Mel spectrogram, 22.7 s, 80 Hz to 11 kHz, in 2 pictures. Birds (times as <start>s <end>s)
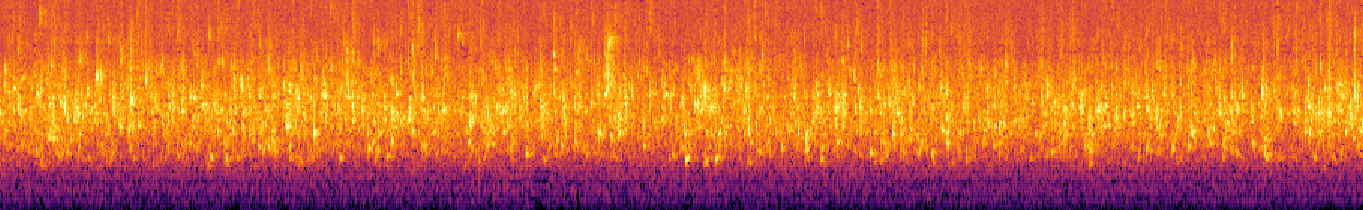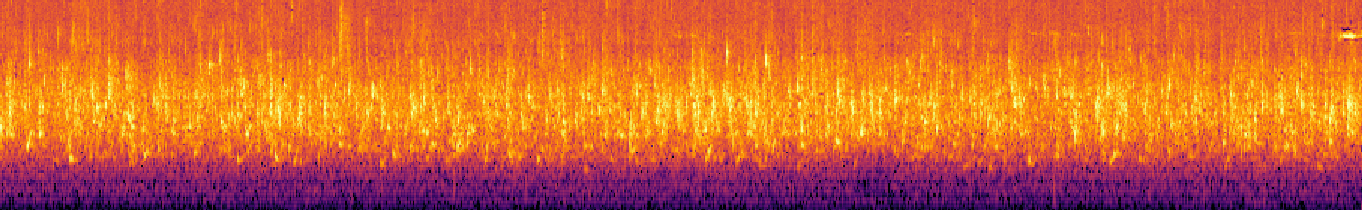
3.3s 6.1s, 18.4s 22.7s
